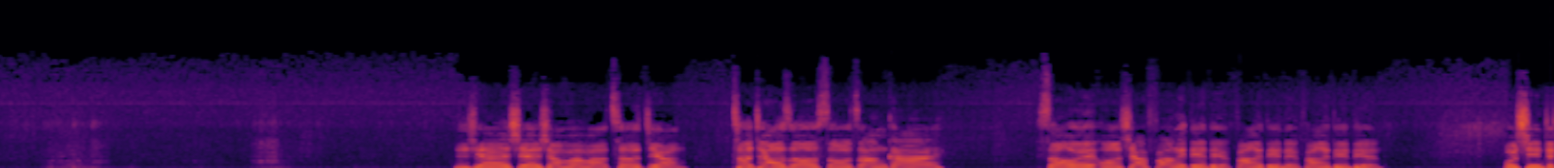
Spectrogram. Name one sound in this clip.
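Ski poles crunch and scrape in packed snow close by.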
